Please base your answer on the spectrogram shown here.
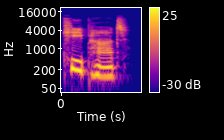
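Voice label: "keypad", British English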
